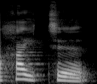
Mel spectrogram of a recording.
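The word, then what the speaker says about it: height: 여기서 얘도 발음 안 나고 얘도 발음 안 난다 그랬어. 하이트 명사죠.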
